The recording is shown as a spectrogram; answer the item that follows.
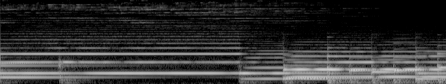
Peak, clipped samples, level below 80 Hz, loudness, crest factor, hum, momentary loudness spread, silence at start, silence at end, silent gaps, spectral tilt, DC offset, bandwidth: -6 dBFS; under 0.1%; -50 dBFS; -19 LUFS; 12 dB; none; 5 LU; 0 s; 0 s; none; -5.5 dB/octave; under 0.1%; over 20 kHz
